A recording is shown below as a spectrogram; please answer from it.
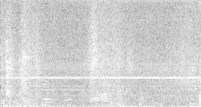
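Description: Steady low hum of room background noise, with faint rustles and light knocks as a rider shifts his weight on a motorcycle parked on a stand.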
